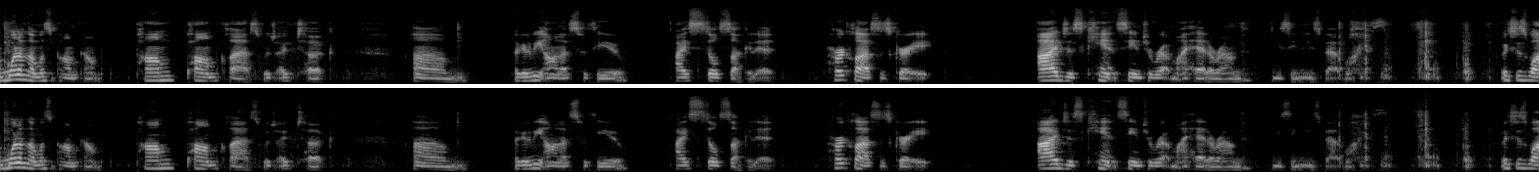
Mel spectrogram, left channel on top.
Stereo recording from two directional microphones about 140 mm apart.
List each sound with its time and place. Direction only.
0.1 s speech: 5° right (ahead or behind)
2.7 s a sound: 5° right (ahead or behind)
5.1 s speech: 5° right (ahead or behind)
10.3 s speech: 5° right (ahead or behind)
14.1 s filing: 45° left (ahead or behind)
15.0 s speech: centre (ahead or behind)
